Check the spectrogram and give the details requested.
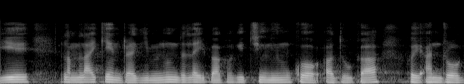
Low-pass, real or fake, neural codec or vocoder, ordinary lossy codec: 7.2 kHz; fake; codec, 24 kHz, 1.2 kbps, DualCodec; none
